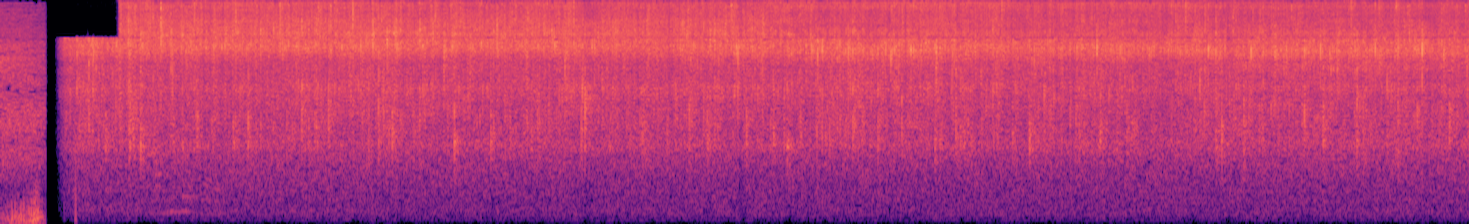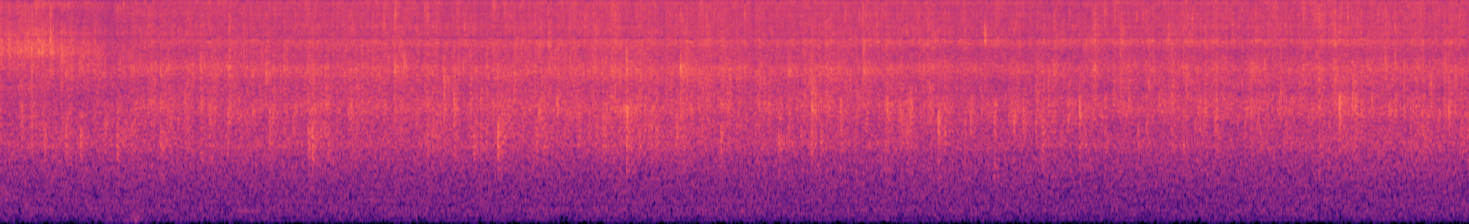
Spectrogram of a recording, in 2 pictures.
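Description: Heavy rain pouring steadily: a dense, even hiss of rain hitting the ground and standing water, cutting out briefly about half a second in.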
